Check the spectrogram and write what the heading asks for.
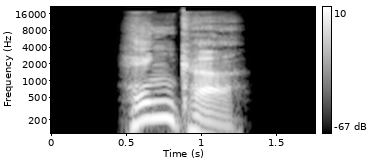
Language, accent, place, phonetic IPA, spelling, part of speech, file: German, Germany, Berlin, [ˈhɛŋ.kɐ], Henker, noun, De-Henker.ogg
- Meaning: hangman, an executioner, particularly for executions where blood is not shed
